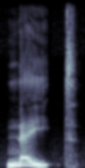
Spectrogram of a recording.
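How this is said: The vowel is a Scottish 'eh-a' sound. "with Scottish people ... they say night. It's like an eh, eh, e, a, not I, but a"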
